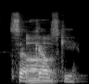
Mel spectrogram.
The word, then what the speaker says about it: Sapkowski: author, and I'm not going to try to pronounce his name. Sapkowski.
